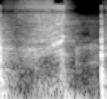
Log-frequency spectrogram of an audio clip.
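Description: A single close, breathy rasp as air is squeezed out from under peel-and-stick vinyl wallpaper, ending with a short sharp scrape.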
